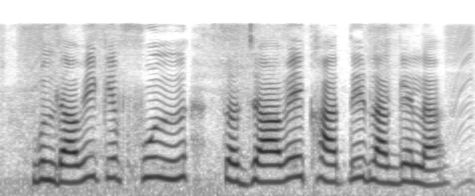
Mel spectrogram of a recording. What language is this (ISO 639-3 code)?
bho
